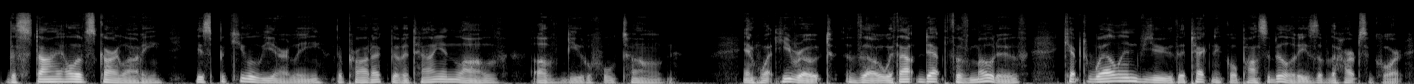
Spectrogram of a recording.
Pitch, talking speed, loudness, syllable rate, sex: 95 Hz, 140 wpm, -20 LUFS, 4.6 syllables/s, male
